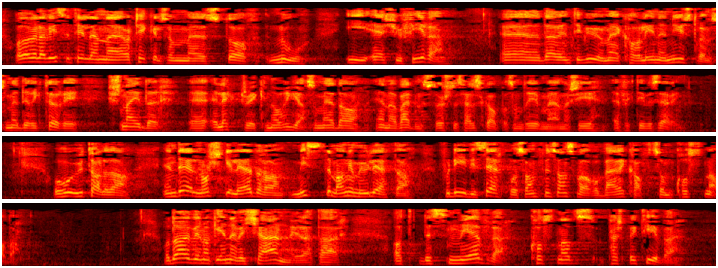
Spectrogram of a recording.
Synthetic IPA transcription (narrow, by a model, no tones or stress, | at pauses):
ɔd̪ɑʋɪlæɪʋiːsət̪ʰɪlɛnɑʈʰɪkːəlsɔmst̪oːɾnuː | ɪeːçʉəfiːɾə | d̪æɾɪnt̪əɾʋjʉːəmɛkʰɑʁʊliːnənyːst̪ɾœmsɔmɛd̪ɪɾəkt̪ʰøːɾɪʂnæɪd̪əɾɛlɛkt̪ɾɪknɔɾɡəsɔmɛɾd̪ɑːɛnɑʋæɖn̩sst̪œʂʈəsɛlskɑ̰ːpəsɔmd̪ɾiːʋəmɛɛnæʂiːɛfək̚t̪ɪʋɪsḛːɾɪ̰ŋ | ɔhʊʉːt̪ʰɑːləd̪ɑːɛnd̪eːlnɔʂkəleːd̪əɾəmɪst̪əmɑŋːəmʉːlɪheːt̪əɾfɔɖiːd̪ɪseːɾpʰɔsɑmfʉnsɑnsʋɑːɾəɔbæːɾəkʰɾɑft̪sɔmkʰɔst̪nɑ̰ːd̪ə̰ | ɔd̪ɑːæɾʋɪnɔkːɪnːəʋɛçæːɳɳ̩n̩ɪd̪ɛt̪ːəhæːɾʔɑt̪d̪ɛsneːʋɾə̰kʰɔst̪nɑd̪spʰæʂpɛk̚t̪ʰiːʋə̰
